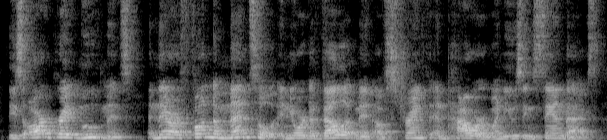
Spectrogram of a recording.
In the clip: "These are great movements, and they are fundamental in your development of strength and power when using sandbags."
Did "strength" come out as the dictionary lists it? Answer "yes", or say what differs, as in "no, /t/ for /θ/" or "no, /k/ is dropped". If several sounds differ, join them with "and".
yes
